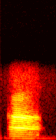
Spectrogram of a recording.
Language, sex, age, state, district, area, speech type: Maithili, male, 60+, Bihar, Purnia, urban, conversation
